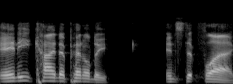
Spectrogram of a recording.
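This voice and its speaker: Loud and bright with a sharp tone, a man's voice comes through dry and close with no echo. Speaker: football podcast co-host. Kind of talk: casual chat. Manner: animated.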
